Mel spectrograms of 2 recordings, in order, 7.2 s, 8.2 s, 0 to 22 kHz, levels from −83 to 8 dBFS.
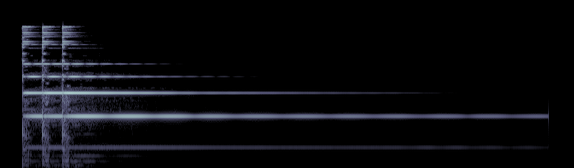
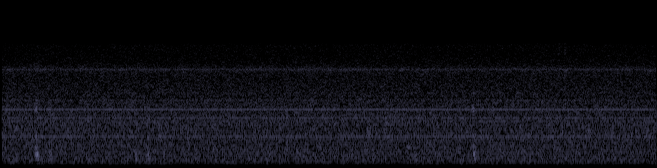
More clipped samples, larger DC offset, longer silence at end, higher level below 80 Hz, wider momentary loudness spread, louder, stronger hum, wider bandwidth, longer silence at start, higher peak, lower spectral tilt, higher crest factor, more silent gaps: neither; neither; first, 2.65 s vs 0 s; first, -78 dBFS vs under -90 dBFS; first, 27 LU vs 1 LU; first, -16 LUFS vs -54 LUFS; neither; about the same, 12 kHz vs 13 kHz; first, 0.3 s vs 0 s; first, -4 dBFS vs -38 dBFS; second, 5 dB/octave vs -2.5 dB/octave; about the same, 20 dB vs 18 dB; neither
